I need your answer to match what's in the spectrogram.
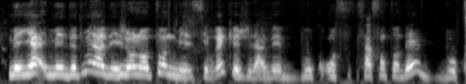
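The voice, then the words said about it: Guadeloupean accent in French. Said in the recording (French): “t'as l'accent Guada ... ton accent”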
